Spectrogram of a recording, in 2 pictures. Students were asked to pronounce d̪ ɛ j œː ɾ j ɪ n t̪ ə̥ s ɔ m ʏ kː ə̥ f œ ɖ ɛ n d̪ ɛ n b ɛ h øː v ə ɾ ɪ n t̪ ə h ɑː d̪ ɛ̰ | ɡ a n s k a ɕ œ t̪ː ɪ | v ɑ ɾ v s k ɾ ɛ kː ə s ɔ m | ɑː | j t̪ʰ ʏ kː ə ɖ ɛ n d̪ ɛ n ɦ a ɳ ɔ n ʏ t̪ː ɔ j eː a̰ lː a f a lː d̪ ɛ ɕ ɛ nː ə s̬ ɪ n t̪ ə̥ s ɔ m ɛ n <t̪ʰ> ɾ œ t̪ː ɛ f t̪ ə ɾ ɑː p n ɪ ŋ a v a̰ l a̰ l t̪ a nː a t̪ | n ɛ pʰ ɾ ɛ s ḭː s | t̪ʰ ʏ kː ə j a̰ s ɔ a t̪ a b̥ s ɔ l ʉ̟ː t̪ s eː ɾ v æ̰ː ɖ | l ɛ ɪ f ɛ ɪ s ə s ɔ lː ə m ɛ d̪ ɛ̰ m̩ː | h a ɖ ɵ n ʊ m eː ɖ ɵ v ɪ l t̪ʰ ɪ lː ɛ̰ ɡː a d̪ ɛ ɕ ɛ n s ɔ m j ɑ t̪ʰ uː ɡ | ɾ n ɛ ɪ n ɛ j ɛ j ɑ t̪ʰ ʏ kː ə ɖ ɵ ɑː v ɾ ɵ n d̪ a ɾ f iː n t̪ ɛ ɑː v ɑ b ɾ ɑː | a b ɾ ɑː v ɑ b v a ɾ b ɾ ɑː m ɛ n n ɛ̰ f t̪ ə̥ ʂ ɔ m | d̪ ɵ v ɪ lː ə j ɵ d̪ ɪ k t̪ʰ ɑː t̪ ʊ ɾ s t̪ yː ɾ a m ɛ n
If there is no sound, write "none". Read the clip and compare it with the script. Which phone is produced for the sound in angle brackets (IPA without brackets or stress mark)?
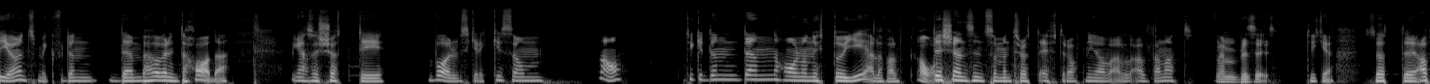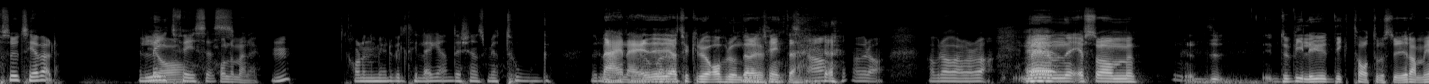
t̪ʰ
